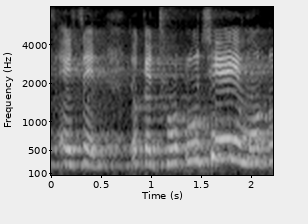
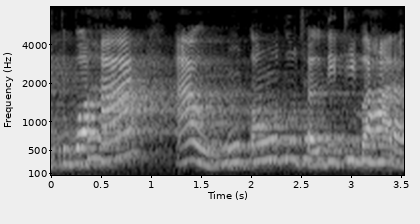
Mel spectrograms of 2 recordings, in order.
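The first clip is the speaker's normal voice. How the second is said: ordinary talk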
